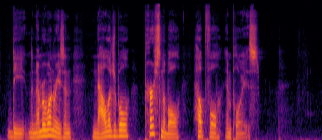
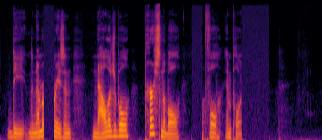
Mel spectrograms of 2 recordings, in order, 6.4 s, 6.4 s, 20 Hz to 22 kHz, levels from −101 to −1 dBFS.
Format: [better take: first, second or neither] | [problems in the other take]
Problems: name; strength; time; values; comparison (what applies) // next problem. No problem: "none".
first | audio cutting out; at 1 s, at 4 s and at 5 s for 0.5 s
